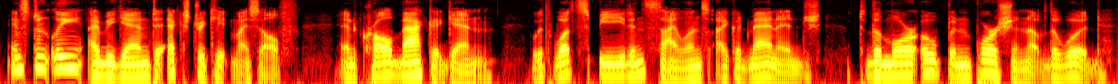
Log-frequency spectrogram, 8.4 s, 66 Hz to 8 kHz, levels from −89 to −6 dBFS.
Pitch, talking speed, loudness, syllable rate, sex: 105 Hz, 185 wpm, -23 LUFS, 5.4 syllables/s, male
